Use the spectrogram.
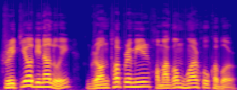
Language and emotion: Assamese, neutral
